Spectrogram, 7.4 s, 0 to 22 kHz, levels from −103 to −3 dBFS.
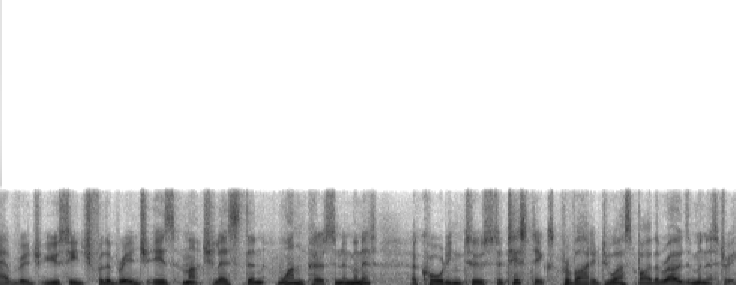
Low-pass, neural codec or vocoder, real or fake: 7.2 kHz; codec, 16 kHz in and 24 kHz out, 0.9 kbps, LongCat-Audio-Codec, fine tuned four codebook decoder; fake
